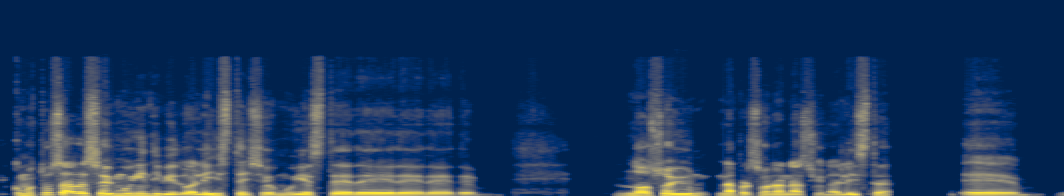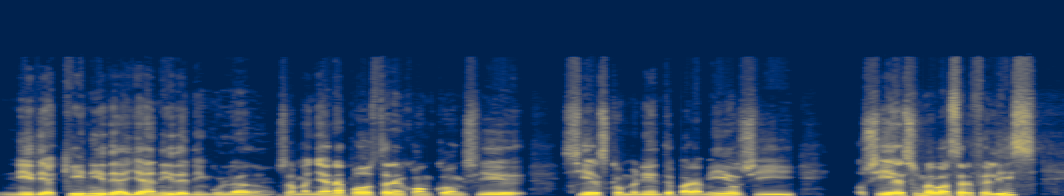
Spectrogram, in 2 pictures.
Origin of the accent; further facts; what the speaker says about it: Mexico; moved away; soy mexicano y, adoro México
